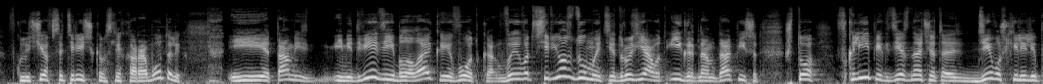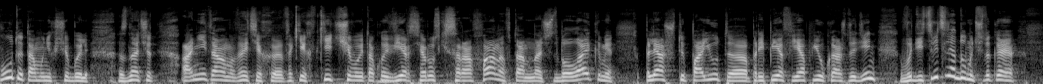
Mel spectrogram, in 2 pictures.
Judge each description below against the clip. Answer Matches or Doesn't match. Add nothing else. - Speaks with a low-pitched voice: Doesn't match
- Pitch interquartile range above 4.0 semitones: Matches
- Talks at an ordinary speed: Doesn't match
